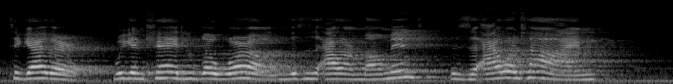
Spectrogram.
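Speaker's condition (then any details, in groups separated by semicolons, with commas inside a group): Down syndrome; petite stature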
